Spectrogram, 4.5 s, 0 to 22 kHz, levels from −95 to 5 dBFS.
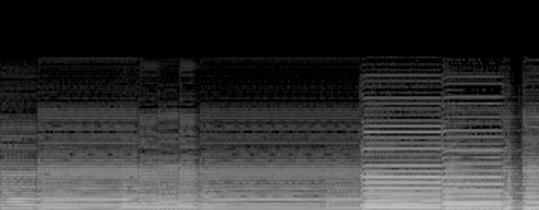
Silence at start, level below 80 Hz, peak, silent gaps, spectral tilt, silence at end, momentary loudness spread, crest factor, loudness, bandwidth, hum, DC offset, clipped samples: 0 s; -68 dBFS; -10 dBFS; none; -4.5 dB/octave; 0 s; 11 LU; 16 dB; -24 LUFS; 14 kHz; none; under 0.1%; under 0.1%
